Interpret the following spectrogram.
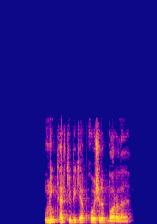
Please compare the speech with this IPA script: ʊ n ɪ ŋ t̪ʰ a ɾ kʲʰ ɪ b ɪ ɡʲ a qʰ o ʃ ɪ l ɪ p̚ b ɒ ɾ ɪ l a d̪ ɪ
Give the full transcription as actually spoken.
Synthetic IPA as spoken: ʊ n ɪ ŋ t̪ʰ a ɾ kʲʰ ɪ b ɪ ɡʲ a qʰ o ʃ ɪ l ɪ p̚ b ɒ ɾ ɪ l a d̪ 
